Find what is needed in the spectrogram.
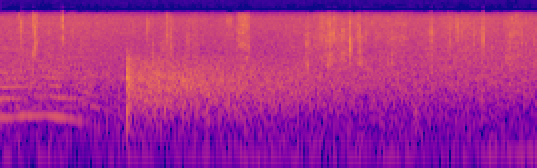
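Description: A single sharp bang about a second in, its noise dying away over about a second, with faint scattered crackling throughout as a sheet of paper burns.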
